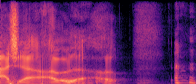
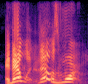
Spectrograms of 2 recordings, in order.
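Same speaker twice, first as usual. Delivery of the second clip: loud and high, rising; excited; 11 semitones higher, 9 dB louder than usual. Real, not acted. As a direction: exclaim it loudly.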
